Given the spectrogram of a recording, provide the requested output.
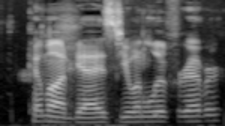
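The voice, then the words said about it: Calm, monotone delivery. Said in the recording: “You're all calm and monotone about it.”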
